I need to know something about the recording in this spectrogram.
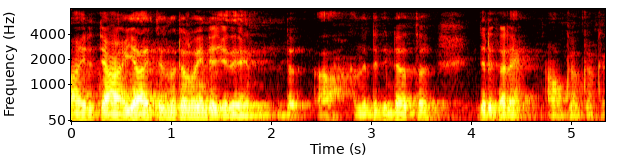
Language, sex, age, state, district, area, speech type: Malayalam, male, 18-30, Kerala, Idukki, rural, spontaneous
